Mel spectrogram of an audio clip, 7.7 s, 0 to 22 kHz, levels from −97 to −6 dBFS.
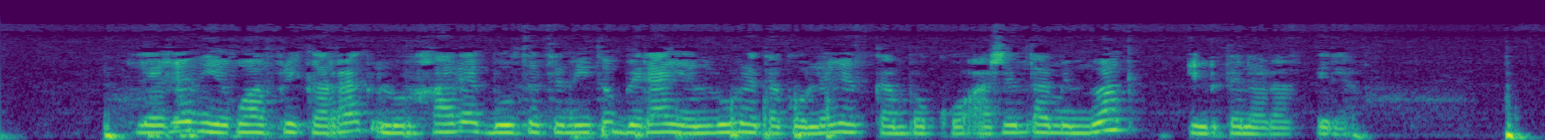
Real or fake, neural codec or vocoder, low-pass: real; none; 10.8 kHz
